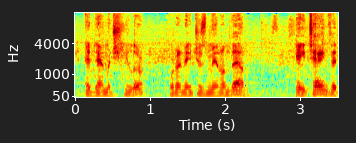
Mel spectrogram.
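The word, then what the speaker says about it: Nature's Minne: And last but not least, you also have Nature's Min or Nature's Mini. People tell me it's pronounced different ways, I just pronounce it as Nature's Min.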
